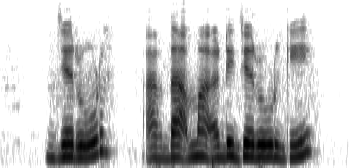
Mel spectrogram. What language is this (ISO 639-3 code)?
sat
